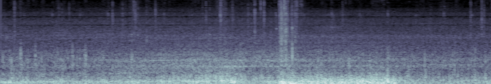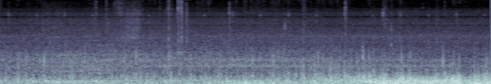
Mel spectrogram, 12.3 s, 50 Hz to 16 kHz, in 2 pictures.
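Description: A 2014 Lexus IS350 F Sport's naturally aspirated 3.5-litre V6 hums and drones while driving, with wind buffeting the microphone and the engine note rising briefly near the start and end.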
